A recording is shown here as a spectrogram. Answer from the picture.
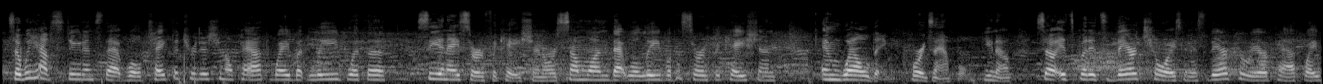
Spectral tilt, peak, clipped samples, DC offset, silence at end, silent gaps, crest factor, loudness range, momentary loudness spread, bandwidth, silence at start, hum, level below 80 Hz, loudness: -4 dB/octave; -6 dBFS; under 0.1%; under 0.1%; 0 s; none; 18 dB; 2 LU; 9 LU; 13 kHz; 0.05 s; none; -62 dBFS; -24 LUFS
